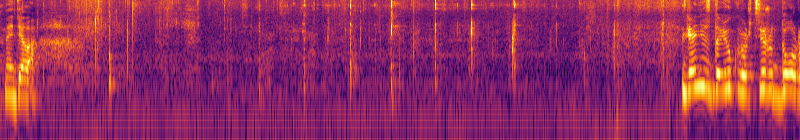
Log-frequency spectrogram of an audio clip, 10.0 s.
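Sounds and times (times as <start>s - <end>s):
person chewing: 0.6s - 8.5s
wet mouth clicks: 2.5s - 8.4s.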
